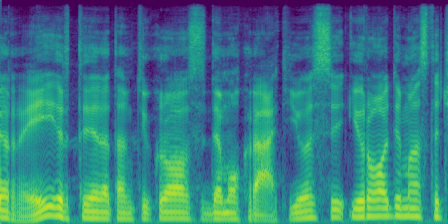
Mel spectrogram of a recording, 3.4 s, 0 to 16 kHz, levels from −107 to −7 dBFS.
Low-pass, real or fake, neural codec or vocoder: 14.4 kHz; fake; codec, 44.1 kHz, 7.8 kbps, Pupu-Codec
